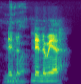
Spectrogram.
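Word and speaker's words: Ninomiya: How do you pronounce his name? Ninomaya? – Ninomaya. Gotta say it fast.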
